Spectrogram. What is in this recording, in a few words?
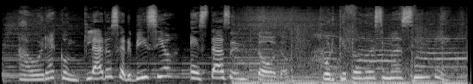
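Latin American Spanish, Commercial; GoLocalise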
